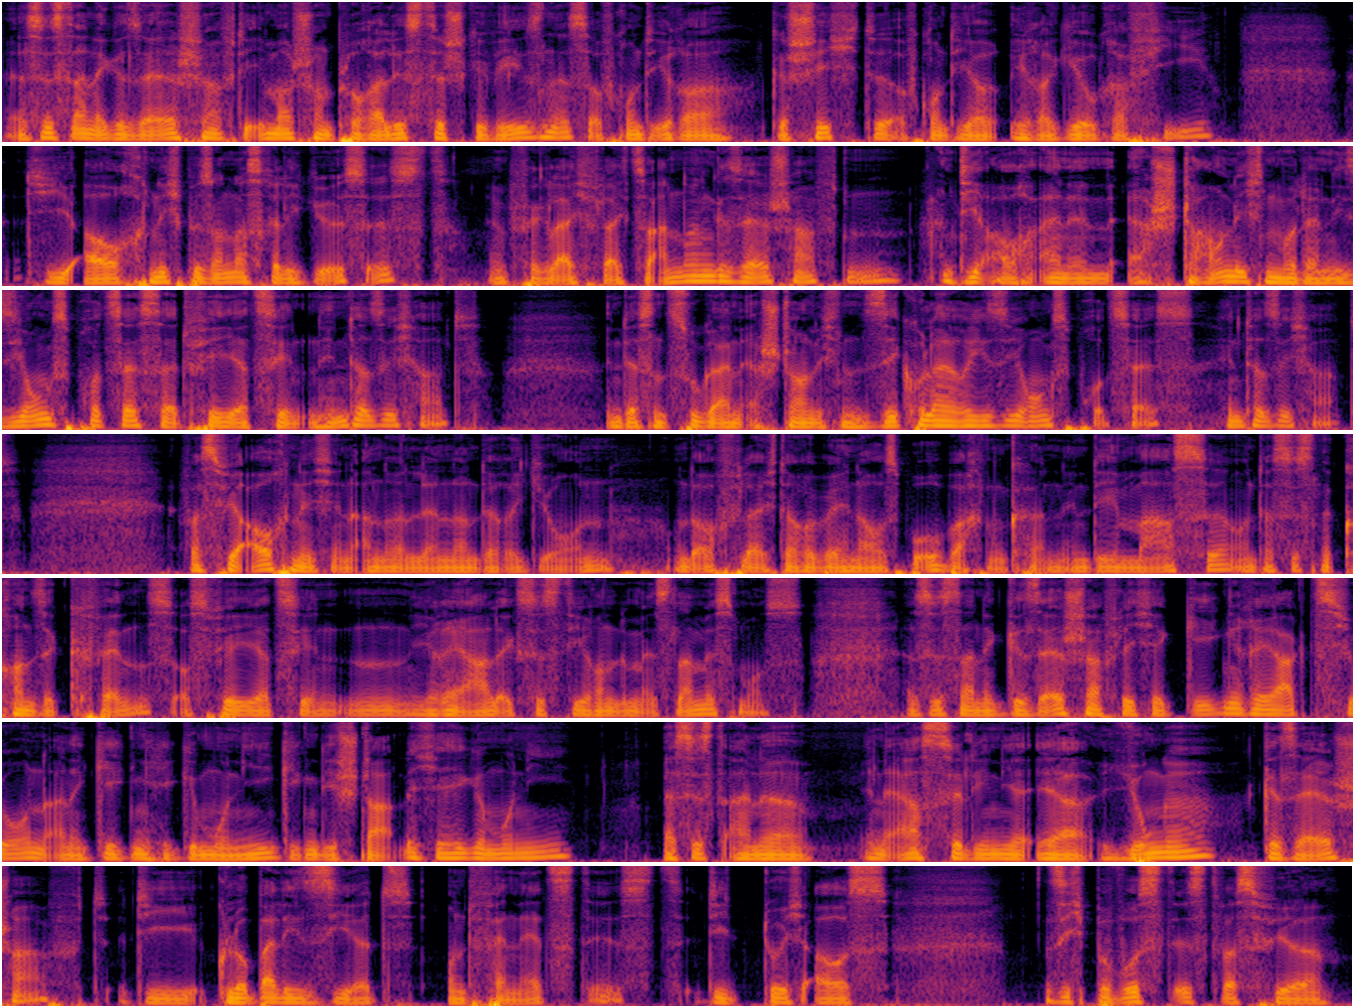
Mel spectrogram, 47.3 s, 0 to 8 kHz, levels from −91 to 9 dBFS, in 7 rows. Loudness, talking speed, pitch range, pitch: -20 LUFS, 140 wpm, 80-100 Hz, 90 Hz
